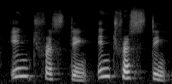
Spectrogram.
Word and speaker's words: interesting: 여기서는 지금 이 이가 소리가 나지 않아요. 그래서 철자에는 있지만 발음은 true. 그래서 interesting처럼 들리고 있다는 거예요.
